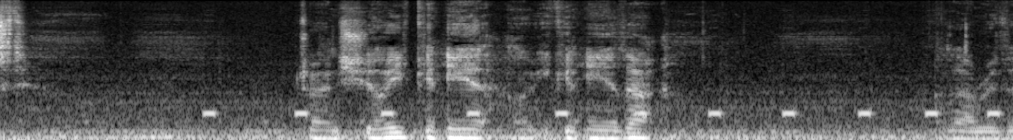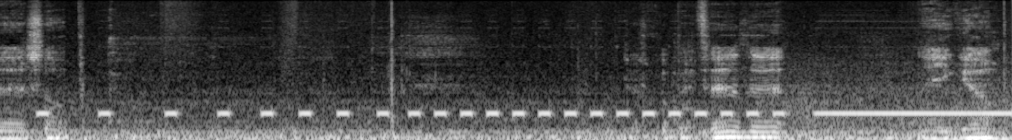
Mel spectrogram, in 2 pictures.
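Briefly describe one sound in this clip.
A parking sensor beeps, slowly at first and then faster and faster, until it becomes one steady tone.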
